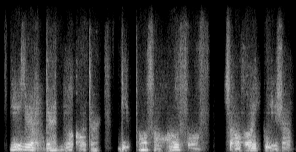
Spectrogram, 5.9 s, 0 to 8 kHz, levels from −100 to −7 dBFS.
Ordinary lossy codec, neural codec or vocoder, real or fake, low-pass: Opus, 16 kbps; codec, 44.1 kHz, 0.9 kbps, DAC; fake; 7.2 kHz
